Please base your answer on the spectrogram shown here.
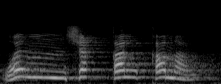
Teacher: مثلا إذا وقفنا على الراء المضمومة، يعني مثلا وانشق القمر، نأخذ قليلا من الحركة ننطق بضمة خفيفة، هذا هو الروم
